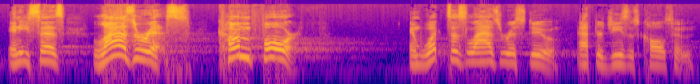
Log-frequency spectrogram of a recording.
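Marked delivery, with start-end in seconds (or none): 0.9-3.0 loud, high ringing command; commanding call. Retold or imitated. Jesus calling dead Lazarus out of the tomb, loud command. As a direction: call him out of the grave with full voice.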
